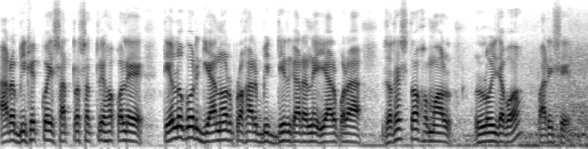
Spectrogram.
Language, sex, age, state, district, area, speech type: Assamese, male, 60+, Assam, Udalguri, urban, spontaneous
